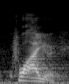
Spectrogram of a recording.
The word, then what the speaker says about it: choir: Olha como é que escreve, escreve choir, mas só que a gente pronuncia choir. Imagina você lendo um texto que tem a palavra choir. Você vai ler choir com certeza, você nunca vai lembrar que essa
